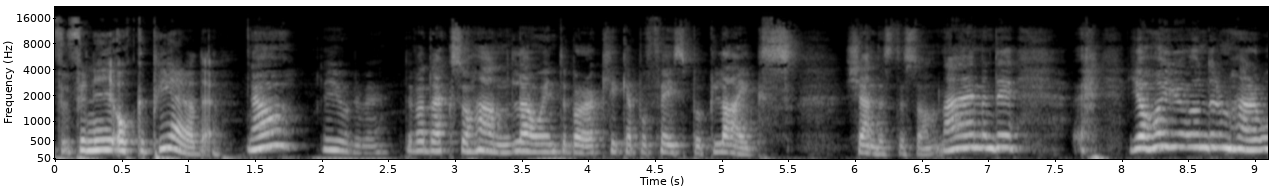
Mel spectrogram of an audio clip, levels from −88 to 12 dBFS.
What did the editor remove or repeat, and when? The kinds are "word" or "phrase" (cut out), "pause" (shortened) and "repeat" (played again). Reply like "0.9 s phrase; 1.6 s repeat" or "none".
none

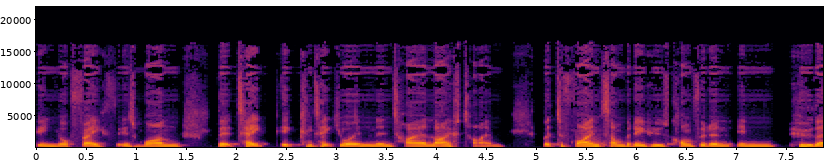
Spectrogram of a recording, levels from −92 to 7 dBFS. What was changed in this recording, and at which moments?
6.3 s word

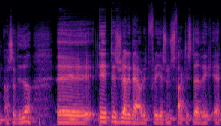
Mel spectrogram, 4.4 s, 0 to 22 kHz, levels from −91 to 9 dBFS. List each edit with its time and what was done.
2.0 s word

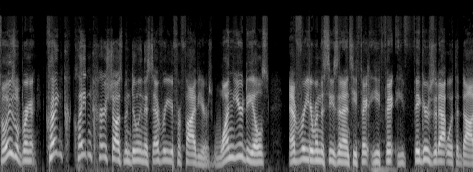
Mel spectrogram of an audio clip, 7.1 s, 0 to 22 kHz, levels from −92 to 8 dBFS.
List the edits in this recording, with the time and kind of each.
none

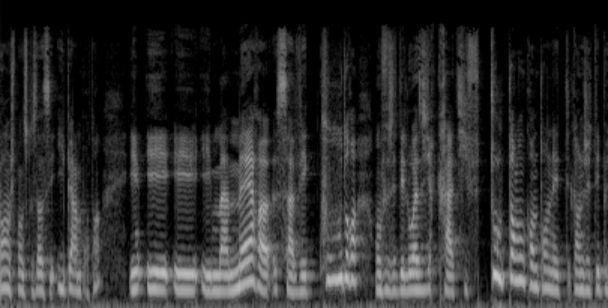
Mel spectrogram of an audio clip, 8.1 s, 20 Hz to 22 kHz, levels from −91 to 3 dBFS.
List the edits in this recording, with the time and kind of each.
none

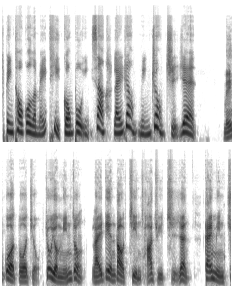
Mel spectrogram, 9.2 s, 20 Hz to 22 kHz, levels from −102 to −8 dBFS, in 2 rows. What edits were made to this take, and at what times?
5.4 s pause

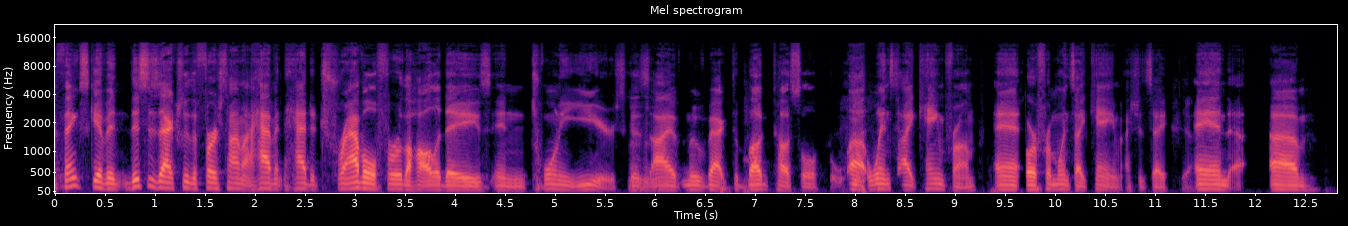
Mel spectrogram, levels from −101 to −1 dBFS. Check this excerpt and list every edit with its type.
7.8 s pause; 9.3 s pause

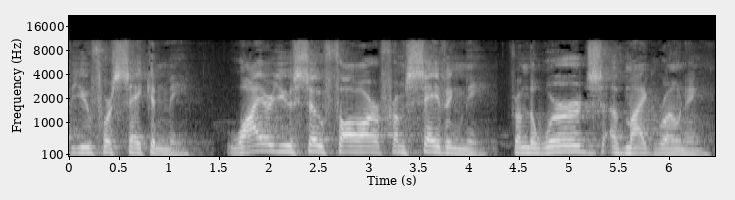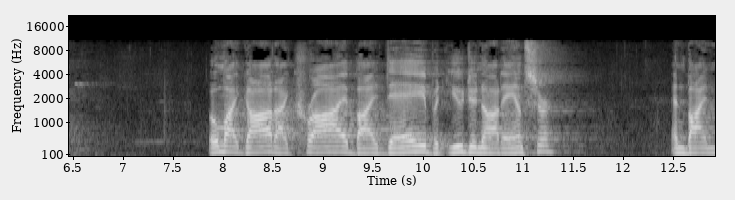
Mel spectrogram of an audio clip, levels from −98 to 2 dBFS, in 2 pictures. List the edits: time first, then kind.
1.4 s pause; 4.3 s pause

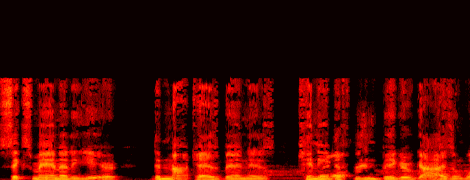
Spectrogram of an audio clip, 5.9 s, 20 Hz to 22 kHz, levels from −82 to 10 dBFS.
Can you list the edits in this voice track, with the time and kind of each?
none

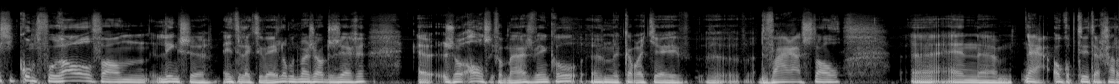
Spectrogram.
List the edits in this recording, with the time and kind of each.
1.5 s word; 2.2 s word; 4.9 s word; 7.6 s word

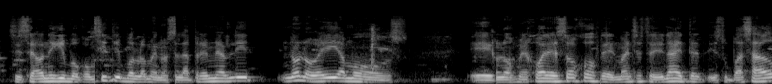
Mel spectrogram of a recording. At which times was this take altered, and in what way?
0.9 s word; 1.8 s word; 5.0 s word; 6.0 s word

